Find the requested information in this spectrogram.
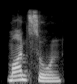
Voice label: "monsoon", Indian

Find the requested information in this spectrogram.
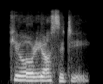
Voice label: "curiosity", Indian

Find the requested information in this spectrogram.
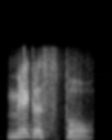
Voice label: "megaspore", Indian

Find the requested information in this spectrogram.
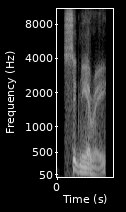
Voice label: "seigniory", British

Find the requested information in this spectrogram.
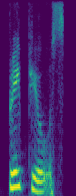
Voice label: "prepuce", Indian; Dictionary

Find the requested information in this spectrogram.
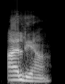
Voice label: "ilia", Indian

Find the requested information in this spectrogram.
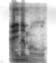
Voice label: "animal", British

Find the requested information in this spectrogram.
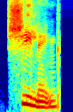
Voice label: "shieling", Indian

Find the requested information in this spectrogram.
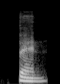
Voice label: "PEN", Indian; Dictionary

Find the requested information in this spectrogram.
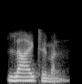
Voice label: "lighterman", Indian

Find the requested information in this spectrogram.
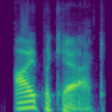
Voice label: "ipecac", American

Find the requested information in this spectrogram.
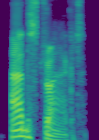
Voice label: "abstract", British

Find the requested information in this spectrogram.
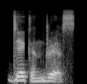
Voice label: "decandrous", Indian

